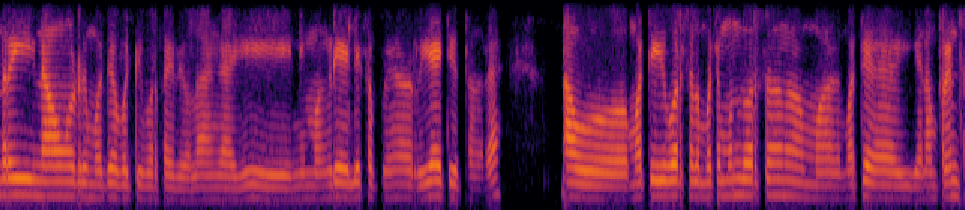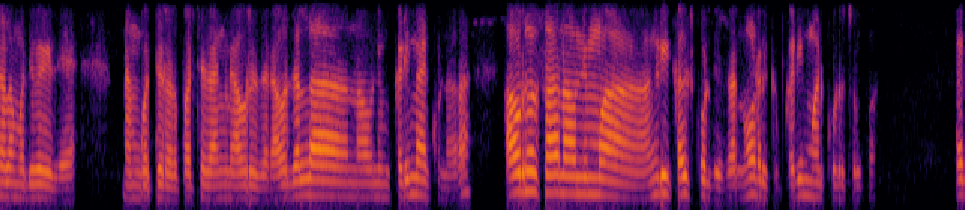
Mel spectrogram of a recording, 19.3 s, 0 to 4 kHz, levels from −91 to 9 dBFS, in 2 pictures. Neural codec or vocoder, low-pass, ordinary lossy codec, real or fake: none; 3.6 kHz; Opus, 16 kbps; real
